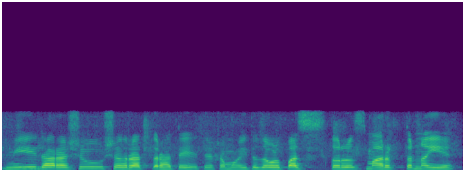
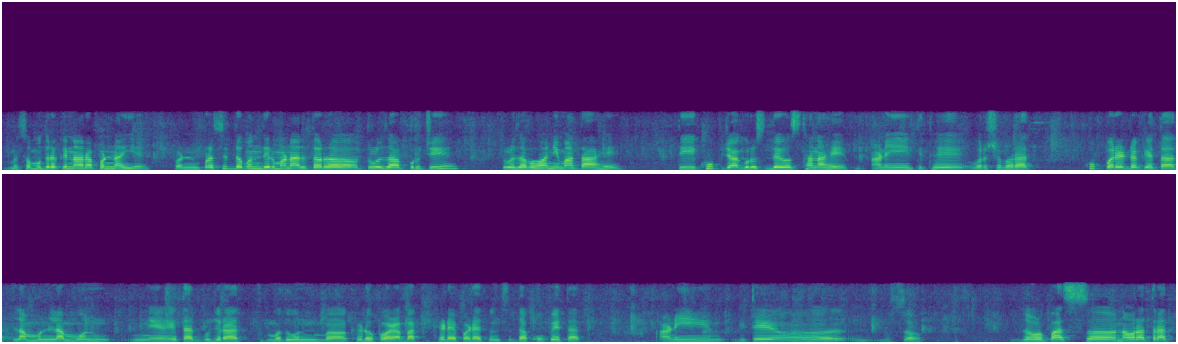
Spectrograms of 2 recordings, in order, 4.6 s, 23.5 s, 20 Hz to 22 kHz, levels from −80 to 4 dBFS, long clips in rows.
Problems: none marked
